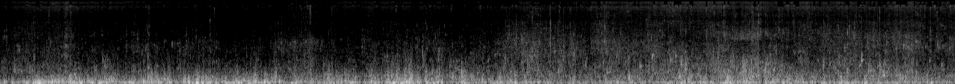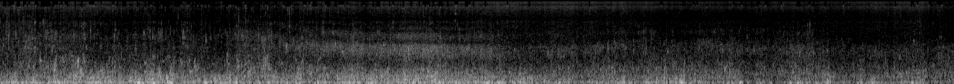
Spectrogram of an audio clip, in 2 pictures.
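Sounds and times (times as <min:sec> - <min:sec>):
kayak through choppy water: 0:00.0 - 0:19.0
wind buffeting microphone: 0:00.0 - 0:19.0.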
